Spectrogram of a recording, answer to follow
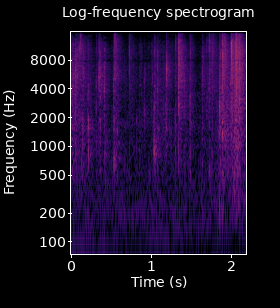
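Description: Plastic packet of pre-stretched braiding hair being handled, its wrapper crinkling in a run of short irregular clicks.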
